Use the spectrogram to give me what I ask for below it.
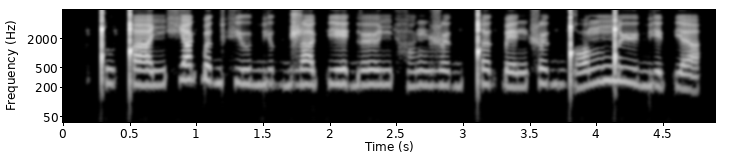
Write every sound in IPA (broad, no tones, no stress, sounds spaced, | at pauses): ǃ ṳ ǃ a ɲ ç a k͡p ə ɡ fʲ u bʲ o ɡ ɖ͡ʐ a pʲ e ɡ øː ɲ h a̤ ŋ ʐ ø ɡ ǃ ə k͡p e ŋ ʂ ø ɡ ɡ͡ǃ ɔ ŋ ŋ͡ǃ yː bʲ e pʲ a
